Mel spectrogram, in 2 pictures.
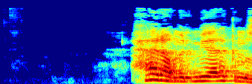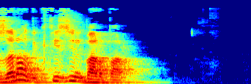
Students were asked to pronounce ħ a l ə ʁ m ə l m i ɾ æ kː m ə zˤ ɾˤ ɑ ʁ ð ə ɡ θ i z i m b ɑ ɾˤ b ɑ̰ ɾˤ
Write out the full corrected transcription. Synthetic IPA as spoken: ħ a ɾ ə ʁ m ə l m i ɾ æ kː m ə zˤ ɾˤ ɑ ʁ ð ə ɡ θ i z i n b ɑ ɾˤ b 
